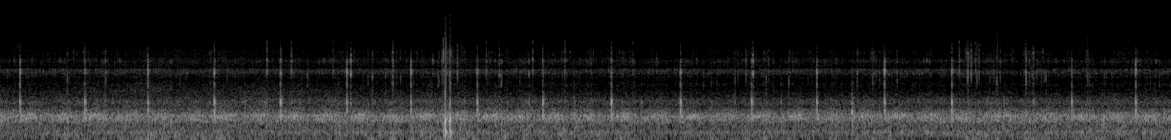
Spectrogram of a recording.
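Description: Wind rushes steadily past while riding along a road.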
